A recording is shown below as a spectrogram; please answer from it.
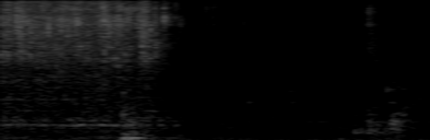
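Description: Water running briefly, stopping about a second in, with a soft knock just before it stops.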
